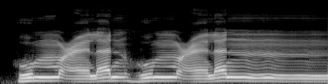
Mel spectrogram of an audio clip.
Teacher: dibaca jelas tidak berdengung jadi jangan dipanjangkan jangan ditahan suaranya pendek saja Hum Alan hum alanar hum pendek saja Hum ala Hum ala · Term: izhar syafawi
